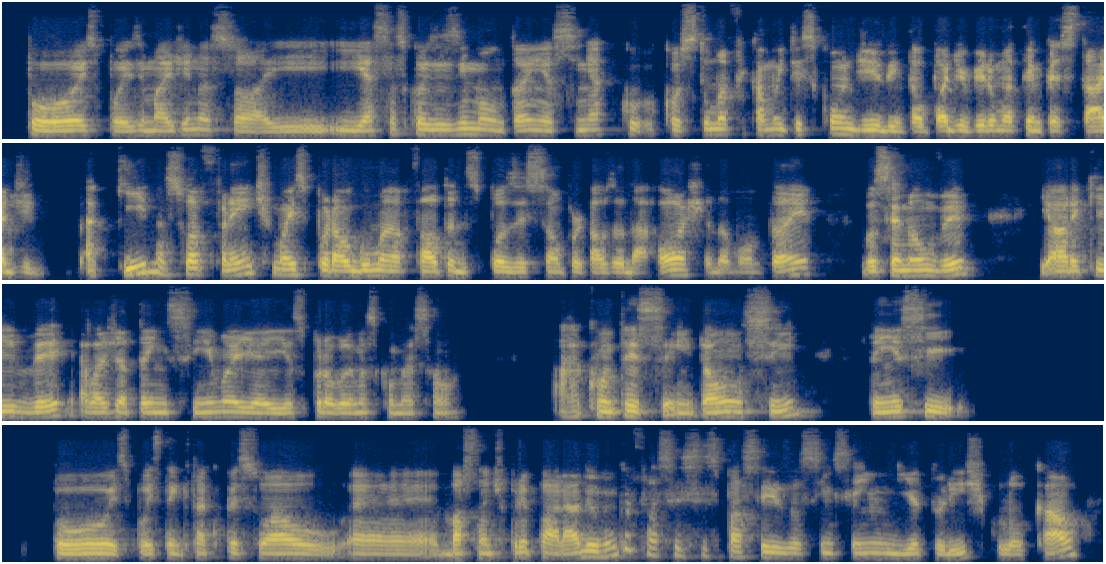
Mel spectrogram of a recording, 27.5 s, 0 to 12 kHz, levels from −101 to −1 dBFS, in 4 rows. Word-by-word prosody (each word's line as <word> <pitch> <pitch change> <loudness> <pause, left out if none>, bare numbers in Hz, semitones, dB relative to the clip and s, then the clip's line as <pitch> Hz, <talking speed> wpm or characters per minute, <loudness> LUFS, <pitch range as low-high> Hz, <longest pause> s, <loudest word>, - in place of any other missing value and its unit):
Pois, 115 +1 +5
pois, 110 -1 -2
imagina 110 +3 -2
só, 105 -4 -3
e 105 +1 -4 0.2
e - - +4
essas 125 +3 -6
coisas 125 -1 0
em 135 - +1
montanha 120 -2 -1
assim 120 +2 -6
a 125 - -2
co 130 - -7
costuma 130 +2 0
ficar 125 - -3
muito 130 +1 -4
escondido. 120 -4 0
Então 105 0 0
pode 115 +2 +3
vir 115 - +3
uma 115 -1 +1
tempestade 105 -2 +1 0.3
aqui 285 -8 +3
na 225 - 0
sua 160 0 +3
frente, 155 +2 -1
mas 140 0 +3
por 135 -2 +3
alguma 120 0 +4
falta 115 -1 +4
de 110 - -1
exposição 110 -1 0
por - - -3
causa 105 +1 -1
da 100 -1 -3
rocha, 140 0 +3
da - - -3
montanha, - - 0 0.3
você - - +4
não 125 0 +3
vê 145 +5 +3 0.4
e - - -2
a - - +6
hora 120 0 +5
que 130 0 0
vê, 120 +6 +2
ela 115 - +1
já - - 0
está 115 - 0
em 115 - 0
cima, 115 +2 -1
e 115 - 0
aí 110 -1 +2
os 110 - -11
problemas 110 +1 -1
começam 105 +2 -8 0.6
a - - -5
acontecer. 245 0 +1
Então 125 - +2
sim, 130 +6 -4 0.4
tem 115 +1 +2
esse 125 -1 -1 1.2
Pois, 110 0 +4
pois, - - -4
tem - - -2
que - - -14
estar - - -4
com - - -18
o - - -36
pessoal, 115 -2 +1
é, 110 -2 -2
bastante 115 0 -2
preparado. 110 -2 +1
Eu 145 - +4
nunca 240 - -5
faço 180 - -9
esses 165 -2 -15
passeios, 135 -2 -2
assim, 120 - -7
sem 120 - -7
um 115 -1 -5
guia 110 +1 -2
turístico 105 +4 -6
local, 105 -1 0
115 Hz, 185 wpm, -23 LUFS, 110-130 Hz, 1.2 s, a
